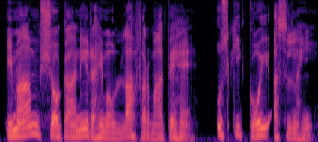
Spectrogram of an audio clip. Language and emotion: Urdu, neutral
